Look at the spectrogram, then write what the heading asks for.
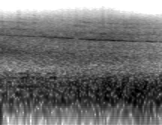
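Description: Steady, unbroken engine roar of an airplane in flight to Washington, a broad even drone filling the cabin without pauses or changes in level.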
